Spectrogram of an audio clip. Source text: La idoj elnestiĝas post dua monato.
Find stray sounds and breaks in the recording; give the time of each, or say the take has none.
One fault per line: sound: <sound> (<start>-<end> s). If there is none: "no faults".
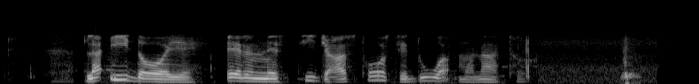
sound: whoosh (6.2-6.4 s)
